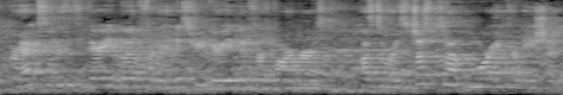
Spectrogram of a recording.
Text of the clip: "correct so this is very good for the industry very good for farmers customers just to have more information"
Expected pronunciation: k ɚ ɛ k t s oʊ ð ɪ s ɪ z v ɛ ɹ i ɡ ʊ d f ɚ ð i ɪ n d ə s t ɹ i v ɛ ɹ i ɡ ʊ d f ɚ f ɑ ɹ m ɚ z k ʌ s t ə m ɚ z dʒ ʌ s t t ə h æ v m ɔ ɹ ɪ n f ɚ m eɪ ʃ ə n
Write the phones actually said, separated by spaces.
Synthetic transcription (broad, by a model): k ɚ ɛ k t s oʊ ð ɪ s ɪ z v ɛ ɹ i ɡ ʊ d f ɚ ð i ɪ n d ə s t ɹ i v ɛ ɹ i ɡ ʊ d f ɚ f ɑ ɹ m ɚ z k ʌ s t ə m ɚ z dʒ ʌ s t t ə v m ɔ ɹ ɪ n f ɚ m eɪ ʃ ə n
